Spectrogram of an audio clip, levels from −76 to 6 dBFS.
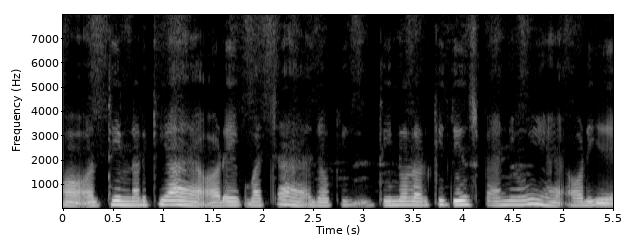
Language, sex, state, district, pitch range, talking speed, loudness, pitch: Hindi, male, Bihar, West Champaran, 145-160 Hz, 195 wpm, -16 LUFS, 150 Hz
